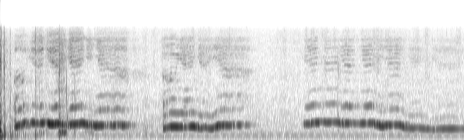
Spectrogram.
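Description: A child's voice singing long held notes in three phrases, the last one sliding slowly down in pitch. There are a couple of sharp clicks near the start.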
